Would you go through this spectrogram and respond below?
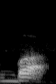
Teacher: Contohnya ya, kita sebut dengan ba. Ya, maka power yang keluar itu ujungnya adalah bibir, dan titik itulah tempat ba itu keluar atau suara itu keluar, satu suara yang berbunyi ba.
